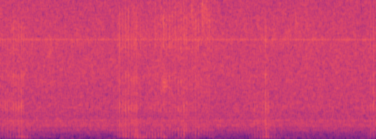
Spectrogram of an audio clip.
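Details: A pet cat purring as she settles herself to sleep indoors; a soft, low, rumbling purr in pulsing waves, swelling roughly every one and a half seconds, with a faint steady hiss behind.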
